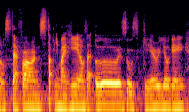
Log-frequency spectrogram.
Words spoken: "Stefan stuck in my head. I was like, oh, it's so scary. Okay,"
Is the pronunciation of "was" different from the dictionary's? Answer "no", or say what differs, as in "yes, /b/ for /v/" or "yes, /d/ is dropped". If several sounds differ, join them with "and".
yes, /s/ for /z/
